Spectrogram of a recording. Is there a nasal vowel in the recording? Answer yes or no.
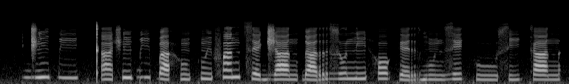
yes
